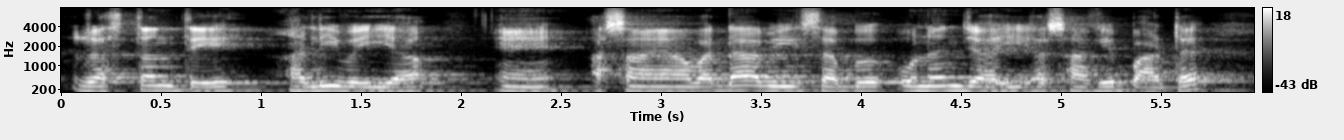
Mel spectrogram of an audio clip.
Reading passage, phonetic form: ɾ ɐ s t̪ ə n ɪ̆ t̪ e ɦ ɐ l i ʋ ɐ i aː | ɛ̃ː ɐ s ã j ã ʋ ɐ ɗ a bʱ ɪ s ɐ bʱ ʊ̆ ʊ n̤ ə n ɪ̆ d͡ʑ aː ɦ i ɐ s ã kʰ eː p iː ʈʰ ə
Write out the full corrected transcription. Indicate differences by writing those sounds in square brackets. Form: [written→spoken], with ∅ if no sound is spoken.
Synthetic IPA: ɾ ɐ s t̪ ə n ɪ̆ t̪ e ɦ ɐ l i ʋ ɐ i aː | ɛ̃ː ɐ s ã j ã ʋ ɐ ɗ a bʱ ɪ s ɐ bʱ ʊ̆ ʊ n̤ ə n ɪ̆ d͡ʑ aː ɦ i ɐ s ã kʰ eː p [iː→aː] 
